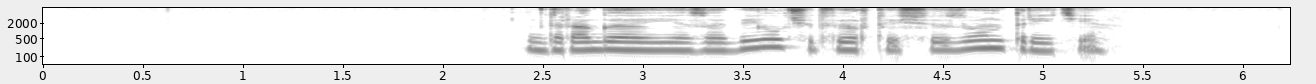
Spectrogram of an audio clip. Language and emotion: Russian, neutral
